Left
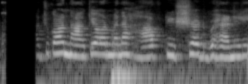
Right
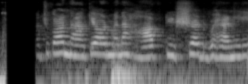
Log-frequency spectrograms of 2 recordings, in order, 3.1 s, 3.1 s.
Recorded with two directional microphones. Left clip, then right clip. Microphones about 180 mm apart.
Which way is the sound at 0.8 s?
10° left (ahead or behind).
